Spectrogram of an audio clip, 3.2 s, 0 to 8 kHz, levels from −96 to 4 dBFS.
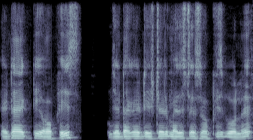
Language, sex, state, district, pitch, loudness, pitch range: Bengali, male, West Bengal, Kolkata, 110 Hz, -18 LUFS, 100-120 Hz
